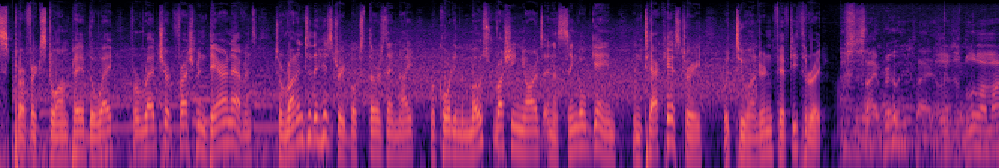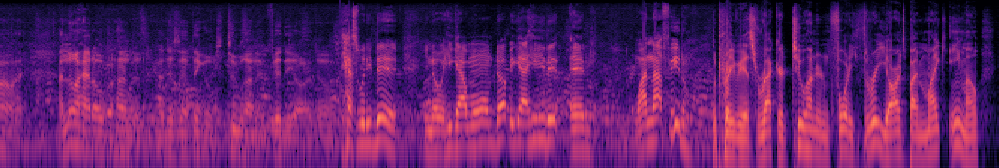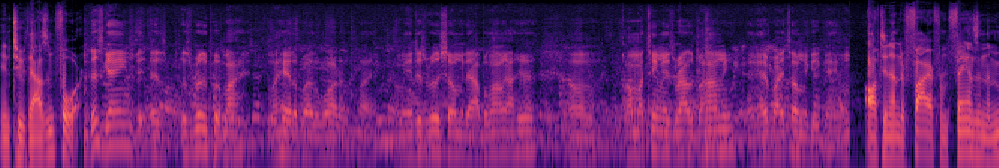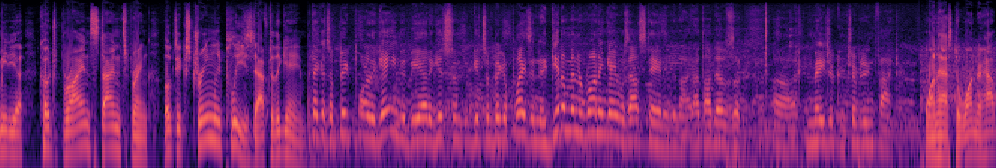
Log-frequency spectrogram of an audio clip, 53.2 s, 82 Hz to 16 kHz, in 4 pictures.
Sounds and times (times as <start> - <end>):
Speech: 0.0 - 53.2
Music: 0.2 - 8.6.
